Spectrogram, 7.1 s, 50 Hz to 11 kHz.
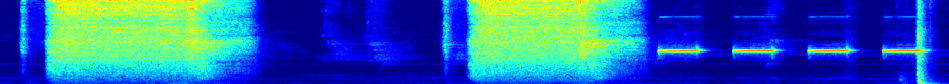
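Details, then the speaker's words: Air brake test draining pressure: two long air hisses, then a steady high buzzer pulsing about once a second; low air warning and buzzer came on at 70 psi, above the 60 psi minimum, test passed. "Okay, my low air warning and buzzer came on at 70 psi. Good test."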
